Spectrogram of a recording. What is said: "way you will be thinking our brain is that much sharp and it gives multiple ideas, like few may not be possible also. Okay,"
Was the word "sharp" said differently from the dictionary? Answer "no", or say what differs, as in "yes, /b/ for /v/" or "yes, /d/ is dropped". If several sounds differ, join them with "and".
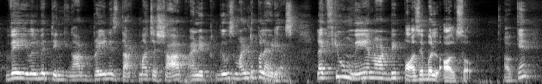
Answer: no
